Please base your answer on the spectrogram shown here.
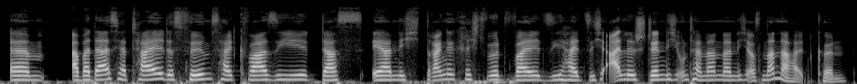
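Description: A woman's voice: medium pitch, normal speed, few pauses, smooth, no room sound. A young woman with a cold, chatting casually as a podcast co-host at a close mic, rambling with fillers and frequent laughs. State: has a cold. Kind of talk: casual chat. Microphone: close studio mic.

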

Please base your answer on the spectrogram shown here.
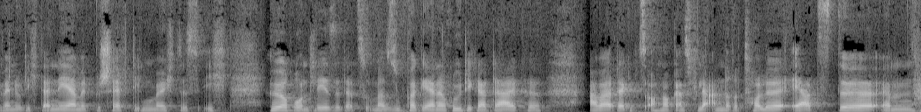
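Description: A woman talking calmly and gently to the listener in a reflective self-help monologue, her voice slightly hoarse. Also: low voice. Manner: calm, gentle, addresses the listener directly.

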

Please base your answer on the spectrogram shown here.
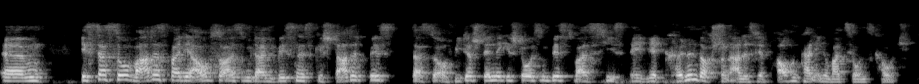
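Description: A man's voice: fairly high pitch, a little fast, creaky. A Swabian man hosting a podcast interview, asking questions in a conversational way. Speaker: podcast host. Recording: dull roomy recording.

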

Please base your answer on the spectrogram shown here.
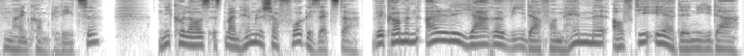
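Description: A man's voice: mid-range voice, sing-song, normal speed, dark tone, no room sound, clean studio sound, pitched above the performer's own voice. A man voicing a pompous, easily indignant Christmas angel in a comic story, speaking in a solemn, preachy, formal way. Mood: protective, solemn.

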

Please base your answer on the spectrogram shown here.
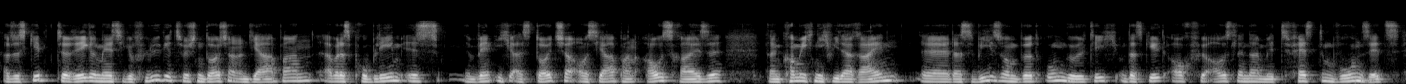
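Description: A man's voice: mid-range voice, moderate pace, warm tone. Hesitant man on a dull remote line. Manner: hesitant, frequent filler sounds. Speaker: business expert interviewed from Japan. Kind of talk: podcast interview answers.

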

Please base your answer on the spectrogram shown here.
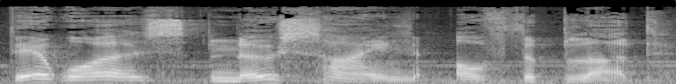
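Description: An actor playing a distraught, sleepless police constable in an audio drama, speaking haltingly and earnestly. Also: male voice, mid-range voice, faint music behind. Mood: grim, haunted.

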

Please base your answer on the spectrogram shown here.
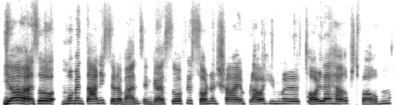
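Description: Woman, Tyrolean accent, young adult, chatty, upbeat, slightly high voice, dry recording. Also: fairly even intonation, measured pace, no echo. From Tyrol, Austria. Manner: chatty and upbeat, laughs often, many "äh" fillers. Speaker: guest, extreme athlete and entrepreneur. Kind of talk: casual interview chat.

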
